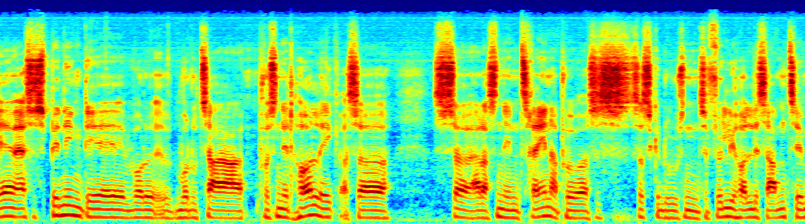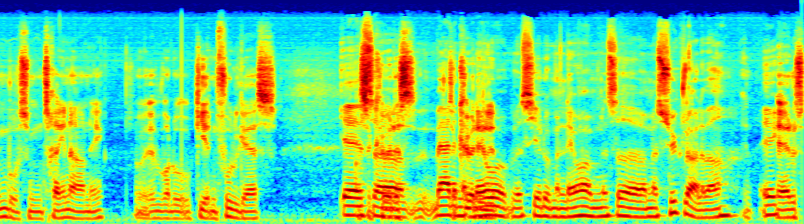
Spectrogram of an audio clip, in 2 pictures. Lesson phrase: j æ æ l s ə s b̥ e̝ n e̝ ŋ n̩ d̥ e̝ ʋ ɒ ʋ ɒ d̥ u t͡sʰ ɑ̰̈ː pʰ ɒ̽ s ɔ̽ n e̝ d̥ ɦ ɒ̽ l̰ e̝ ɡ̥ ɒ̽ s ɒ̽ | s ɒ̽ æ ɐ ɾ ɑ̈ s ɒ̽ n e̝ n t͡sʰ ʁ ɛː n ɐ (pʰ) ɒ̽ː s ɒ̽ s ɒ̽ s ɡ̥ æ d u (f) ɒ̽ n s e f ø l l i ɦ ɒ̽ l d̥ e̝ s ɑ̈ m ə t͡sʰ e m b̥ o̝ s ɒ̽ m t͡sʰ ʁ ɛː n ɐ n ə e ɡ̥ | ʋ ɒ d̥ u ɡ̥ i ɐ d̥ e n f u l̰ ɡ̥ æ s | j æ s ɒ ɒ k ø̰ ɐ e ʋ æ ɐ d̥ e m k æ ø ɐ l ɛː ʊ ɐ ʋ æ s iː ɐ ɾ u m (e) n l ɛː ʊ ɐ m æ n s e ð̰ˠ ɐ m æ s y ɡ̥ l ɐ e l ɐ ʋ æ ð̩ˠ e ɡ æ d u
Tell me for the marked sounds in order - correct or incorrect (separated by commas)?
correct, incorrect, incorrect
